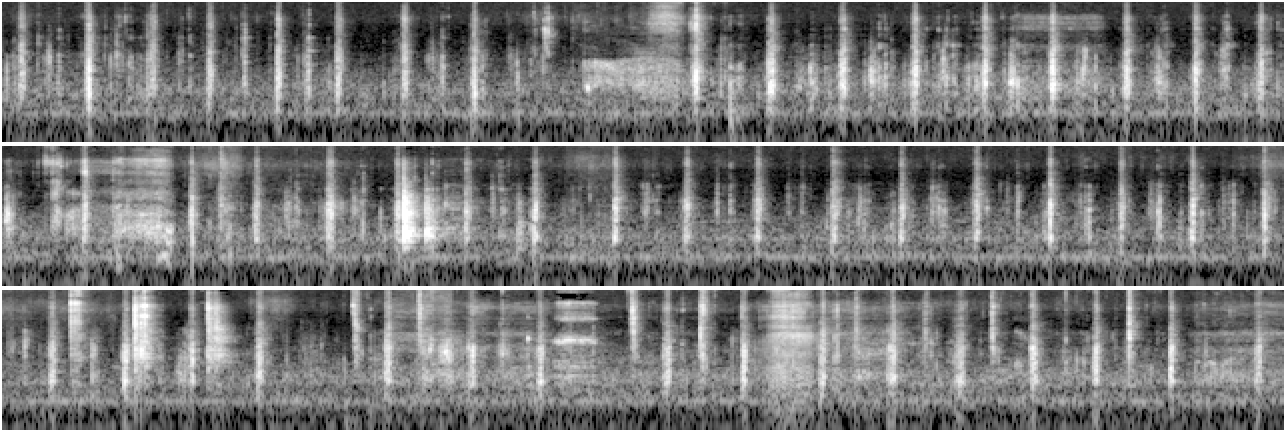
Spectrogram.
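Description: Close-up eating sounds of spicy kimchi and rice: a steady run of crunchy, wet bites and chews. A few sharper clicks stand out, the loudest about twelve seconds in.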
